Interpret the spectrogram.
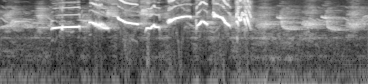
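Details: Oriental magpie-robin in loud rolling song: rapid, varied whistled phrases with sweeping rising and falling notes, delivered in quick bursts, then trailing into softer twittering.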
